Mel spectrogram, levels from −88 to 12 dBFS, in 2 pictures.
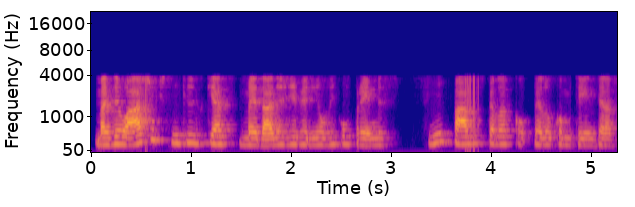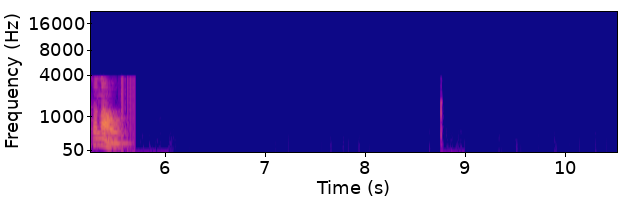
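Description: Bit errors on the digital G.711 phone line flip individual samples, adding bursts of sharp ticking crackle over the speech at 0.55–0.60 s, 3.74–3.87 s and 5.54–5.70 s.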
